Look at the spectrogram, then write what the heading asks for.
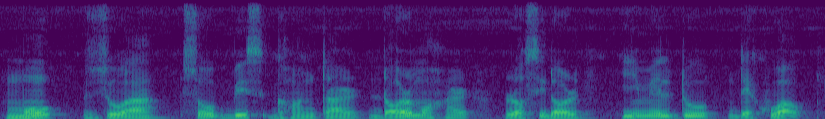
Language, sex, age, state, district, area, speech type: Assamese, male, 30-45, Assam, Golaghat, urban, read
